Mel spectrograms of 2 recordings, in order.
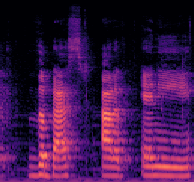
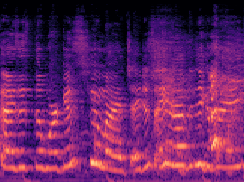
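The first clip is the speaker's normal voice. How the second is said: high laughing mock whine; mock whining; 7 semitones higher, 4 dB louder than usual. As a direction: parody her old break video. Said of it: "your first video".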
